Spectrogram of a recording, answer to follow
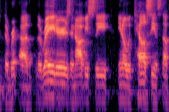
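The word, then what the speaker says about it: Kelce: Yeah, I think in the NFL right now it's Kelsey, Kelsey.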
